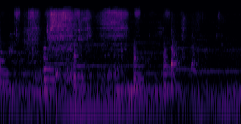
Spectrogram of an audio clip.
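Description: A person slurping instant noodles: one long, noisy slurp about half a second in, over background music.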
